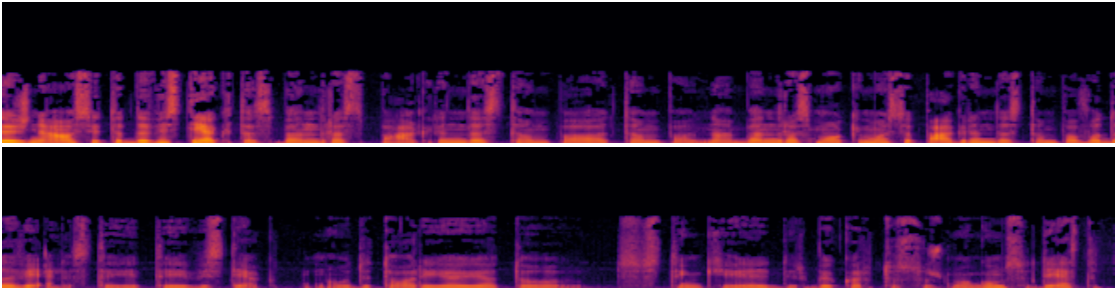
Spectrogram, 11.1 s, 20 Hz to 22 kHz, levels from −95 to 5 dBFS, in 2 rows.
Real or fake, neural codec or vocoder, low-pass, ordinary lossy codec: real; none; 19.8 kHz; MP3, 48 kbps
